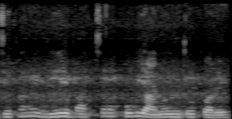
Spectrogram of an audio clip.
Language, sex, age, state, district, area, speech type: Bengali, female, 30-45, West Bengal, Kolkata, urban, spontaneous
